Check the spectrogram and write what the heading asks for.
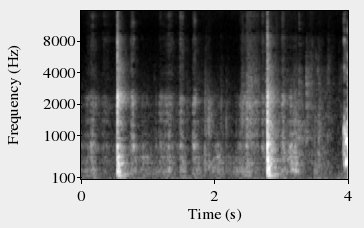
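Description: Household sewing scissors cutting knit fabric: two sharp snips of the blades closing, about half a second in and near the three-second mark, with faint fabric rustle and scraping in between. The blades chew the knit rather than cutting it cleanly.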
